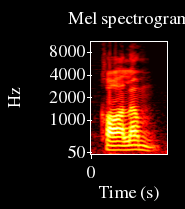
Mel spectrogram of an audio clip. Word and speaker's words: column: debt B is silent column n is silent receipt p is silent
